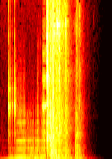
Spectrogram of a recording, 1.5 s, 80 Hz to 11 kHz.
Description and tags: Door Close Sqeuak 02
Door closing with a creaking squeak
close, creak, door, lock, lonng, screen, squeak, unlock, wood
